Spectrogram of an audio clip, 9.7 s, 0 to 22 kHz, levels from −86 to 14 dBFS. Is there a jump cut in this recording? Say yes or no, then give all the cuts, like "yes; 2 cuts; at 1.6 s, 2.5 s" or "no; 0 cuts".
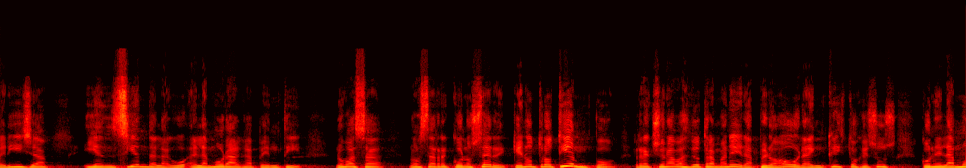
no; 0 cuts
